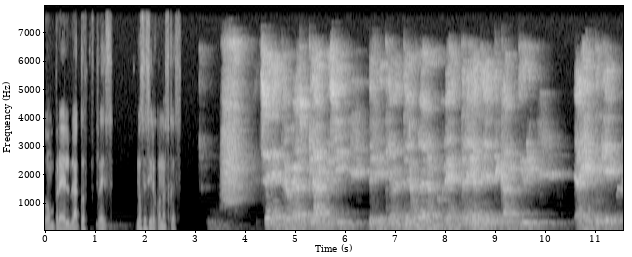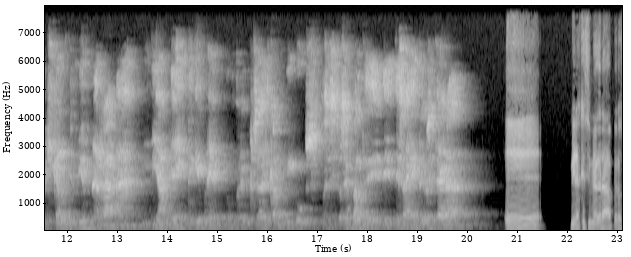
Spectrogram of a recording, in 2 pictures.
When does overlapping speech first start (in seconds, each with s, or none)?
none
